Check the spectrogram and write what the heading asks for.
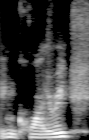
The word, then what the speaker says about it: inquiry: In American English, it's pronounced inquiry, but because I'm from the UK, I pronounce it inquiry.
